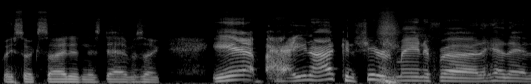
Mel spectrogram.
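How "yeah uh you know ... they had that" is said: a mock Southern dad mulling it over. Friend imitates his brother-in-law in a Southern accent. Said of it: "I'm giving a Southern voice".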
